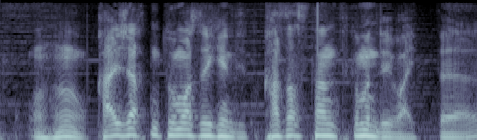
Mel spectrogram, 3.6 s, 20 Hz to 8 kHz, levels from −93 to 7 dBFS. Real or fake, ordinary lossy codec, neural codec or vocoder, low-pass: real; none; none; 7.2 kHz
